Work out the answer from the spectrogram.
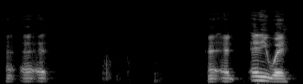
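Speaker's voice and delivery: usual speaking voice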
